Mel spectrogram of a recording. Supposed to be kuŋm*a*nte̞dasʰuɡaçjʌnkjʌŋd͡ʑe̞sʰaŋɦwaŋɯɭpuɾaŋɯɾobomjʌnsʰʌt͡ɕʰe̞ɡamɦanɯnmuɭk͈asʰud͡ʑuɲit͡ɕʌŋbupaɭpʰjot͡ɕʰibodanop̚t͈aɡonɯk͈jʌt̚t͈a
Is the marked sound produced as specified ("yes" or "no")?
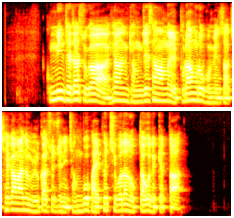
no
